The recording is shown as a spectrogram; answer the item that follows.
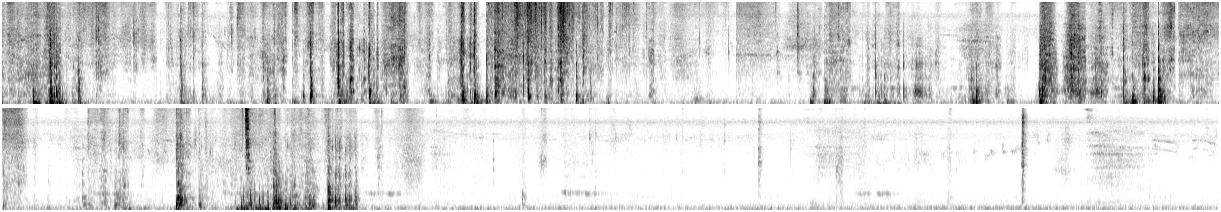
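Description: Cardboard box and packaging rustling, knocking and scraping in irregular bursts as a new water pump is unpacked and handled. It stops about twenty seconds in, leaving a faint outdoor background with a thin, steady high tone.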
